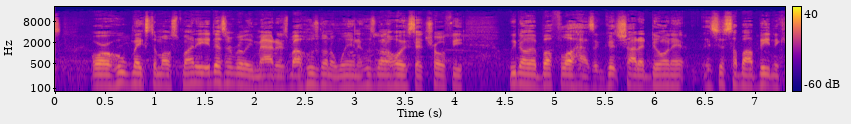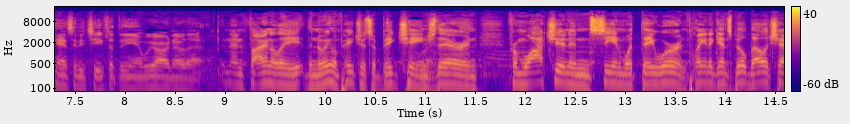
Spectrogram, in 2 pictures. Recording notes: live again from the combine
